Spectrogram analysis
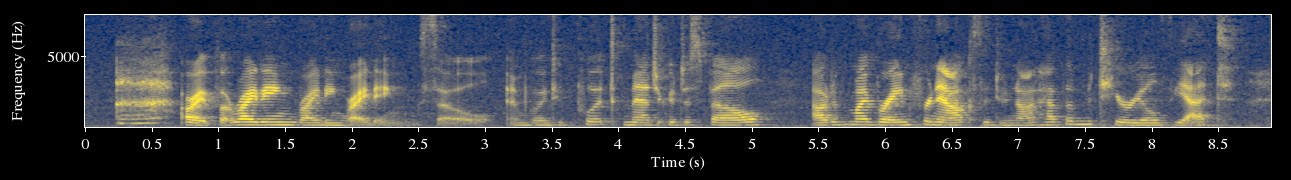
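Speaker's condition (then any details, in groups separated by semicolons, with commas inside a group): No condition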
